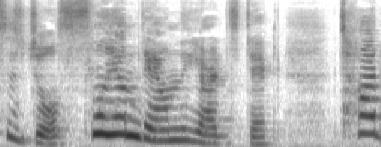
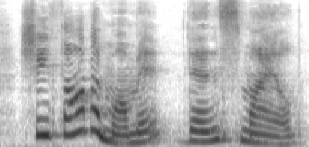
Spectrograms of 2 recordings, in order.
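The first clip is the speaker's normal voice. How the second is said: usual speaking voice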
